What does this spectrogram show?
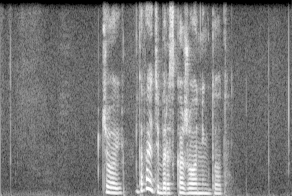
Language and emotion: Russian, neutral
